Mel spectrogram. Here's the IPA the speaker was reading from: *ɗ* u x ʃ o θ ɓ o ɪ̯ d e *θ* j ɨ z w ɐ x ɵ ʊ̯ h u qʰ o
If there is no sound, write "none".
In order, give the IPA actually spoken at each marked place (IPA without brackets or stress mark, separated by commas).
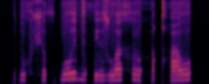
ɗ, θ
